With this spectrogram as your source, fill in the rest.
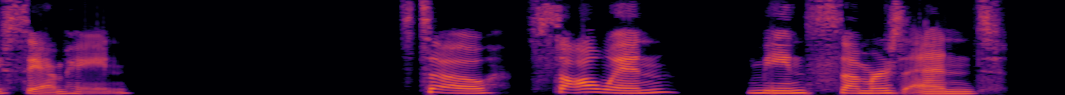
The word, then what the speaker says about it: Samhain: We pronounce it Samhain, and it's spelled like Samhain. So if anybody's ever... Don't say we as if I say Samhain. Americans mostly say Samhain.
